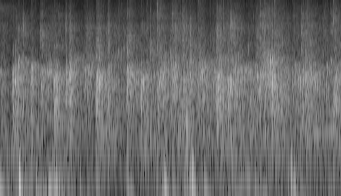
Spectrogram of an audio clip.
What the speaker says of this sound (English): a big round of applause again for Omar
